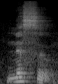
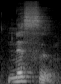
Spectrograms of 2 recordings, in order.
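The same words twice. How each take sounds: Both takes have the same delivery.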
